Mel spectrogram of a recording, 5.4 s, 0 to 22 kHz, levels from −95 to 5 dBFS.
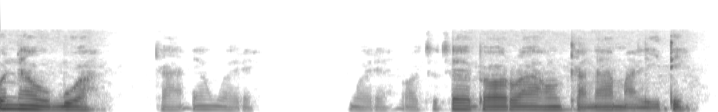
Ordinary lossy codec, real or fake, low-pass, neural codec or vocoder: none; real; 7.2 kHz; none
